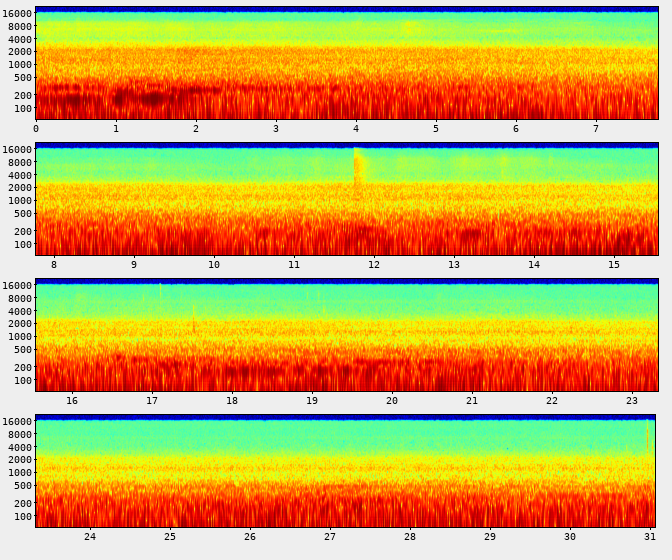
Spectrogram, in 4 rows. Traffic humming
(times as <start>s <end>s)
7.7s 24.9s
